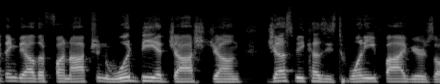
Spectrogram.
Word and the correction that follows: Jung: It's a soft J, by the way. – Josh Young.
